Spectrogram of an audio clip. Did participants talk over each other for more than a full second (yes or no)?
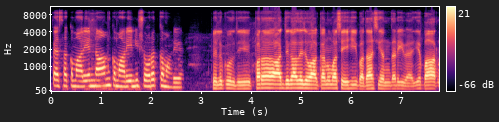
no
